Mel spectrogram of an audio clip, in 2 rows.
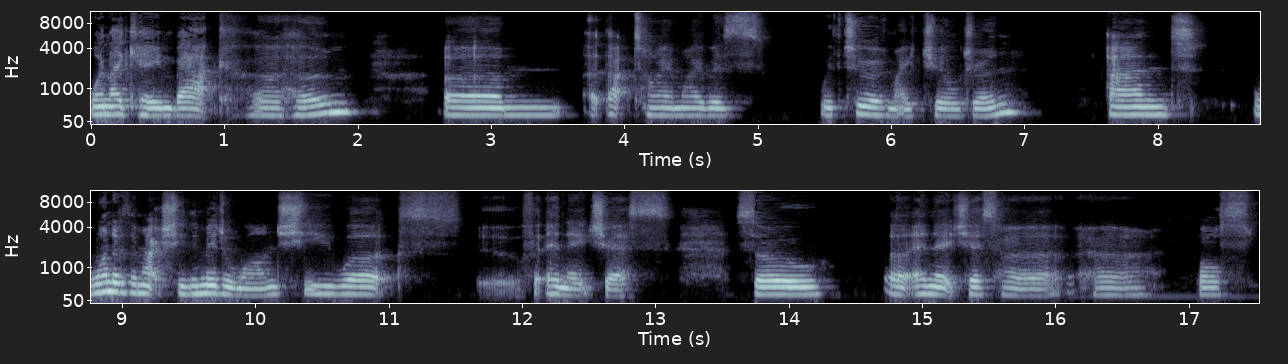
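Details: Post-stroke aphasia in a 62-year-old whose stroke occurred during sleep about 18 months ago, with word-finding and comprehension difficulties; aphasia.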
